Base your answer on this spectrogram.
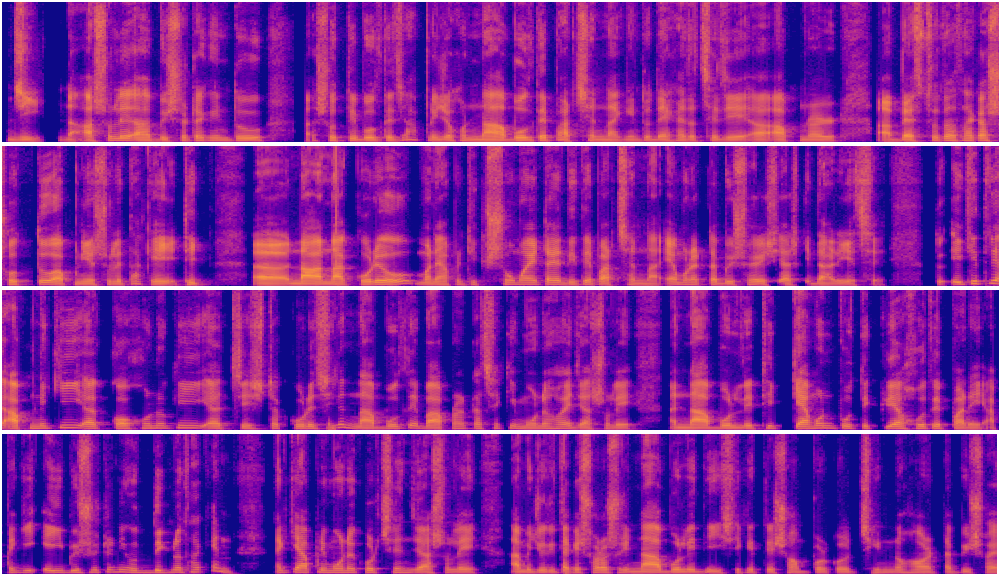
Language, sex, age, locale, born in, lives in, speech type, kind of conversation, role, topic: Bengali, male, 20-24, bn-BD, Bangladesh, Bangladesh, conversation, advice, advisor, আমি কীভাবে সীমা নির্ধারণ করে নিজের সুরক্ষা নিশ্চিত করতে পারি?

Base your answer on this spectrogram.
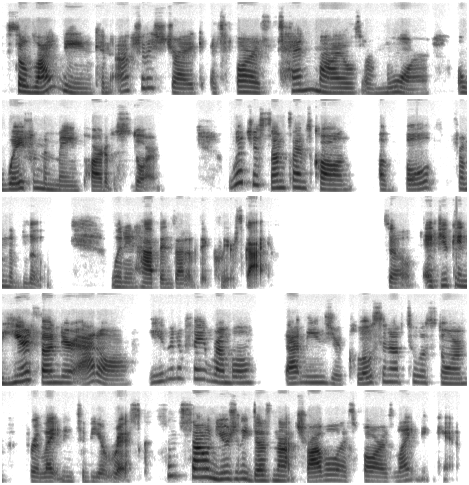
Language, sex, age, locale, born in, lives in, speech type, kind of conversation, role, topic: English, female, 25-29, en-US, United States, United States, read, expert-assistant, expert, What makes lightning and thunder happen during a storm?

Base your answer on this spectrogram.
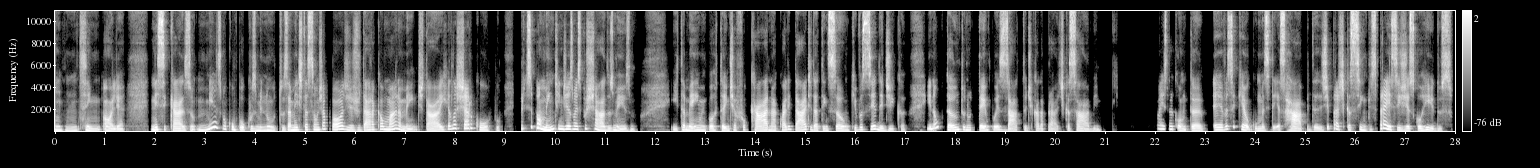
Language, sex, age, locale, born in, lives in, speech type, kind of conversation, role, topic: Portuguese, female, 25-29, pt-BR, Brazil, Spain, read, expert-assistant, expert, Quais são os benefícios da prática da meditação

